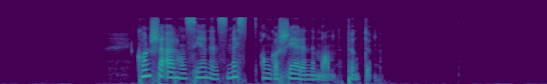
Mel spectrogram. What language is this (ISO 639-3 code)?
nor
